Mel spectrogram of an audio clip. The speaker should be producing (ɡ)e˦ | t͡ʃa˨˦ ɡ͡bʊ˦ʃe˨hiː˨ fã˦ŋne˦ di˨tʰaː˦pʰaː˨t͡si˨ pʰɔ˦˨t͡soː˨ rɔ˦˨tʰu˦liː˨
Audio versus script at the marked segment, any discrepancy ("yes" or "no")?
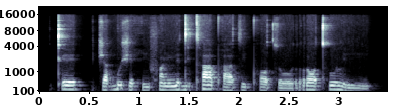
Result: yes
